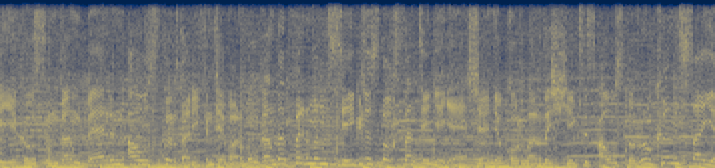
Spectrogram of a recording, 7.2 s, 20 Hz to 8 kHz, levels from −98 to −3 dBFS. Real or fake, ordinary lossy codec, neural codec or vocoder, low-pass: real; none; none; none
